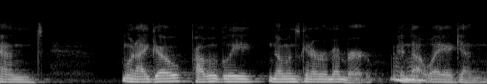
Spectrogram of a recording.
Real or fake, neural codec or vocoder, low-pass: real; none; 7.2 kHz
